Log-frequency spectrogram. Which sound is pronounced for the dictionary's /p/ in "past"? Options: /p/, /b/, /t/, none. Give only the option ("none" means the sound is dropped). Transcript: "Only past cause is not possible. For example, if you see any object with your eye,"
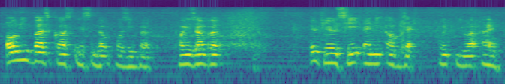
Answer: /b/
